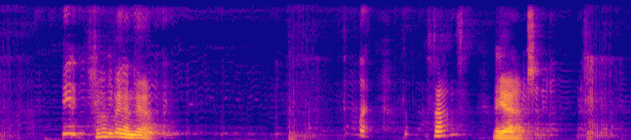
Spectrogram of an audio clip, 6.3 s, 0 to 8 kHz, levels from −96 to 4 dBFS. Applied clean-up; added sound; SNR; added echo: neural mask model DeepFilterNet 3.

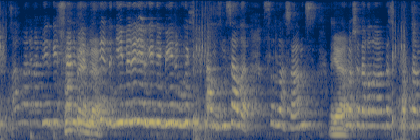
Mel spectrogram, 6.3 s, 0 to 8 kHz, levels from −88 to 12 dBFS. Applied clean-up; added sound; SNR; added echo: neural separator model SepFormer DNS4.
